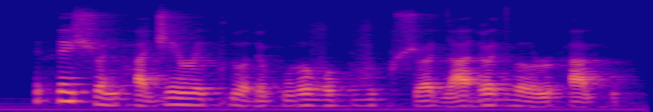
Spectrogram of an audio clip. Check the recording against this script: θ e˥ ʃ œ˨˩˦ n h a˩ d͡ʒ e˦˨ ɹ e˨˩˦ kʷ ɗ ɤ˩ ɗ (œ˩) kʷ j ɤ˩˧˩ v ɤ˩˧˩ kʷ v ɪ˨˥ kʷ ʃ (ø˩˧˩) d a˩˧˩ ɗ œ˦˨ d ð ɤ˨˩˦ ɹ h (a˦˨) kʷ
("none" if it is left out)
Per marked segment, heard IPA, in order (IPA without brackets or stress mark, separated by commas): œ˩, œ˩˧˩, a˦˨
